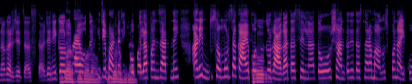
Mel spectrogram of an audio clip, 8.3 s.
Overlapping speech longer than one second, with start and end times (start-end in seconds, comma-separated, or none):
1.3-2.9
